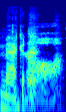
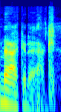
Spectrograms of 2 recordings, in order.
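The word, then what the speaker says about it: Mackinac: of people mad too it's MAA it's it's never been macak well then why they spell it two different ways I have no idea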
